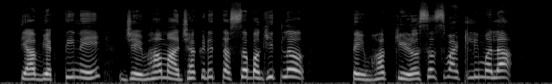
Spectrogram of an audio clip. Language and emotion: Marathi, disgusted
